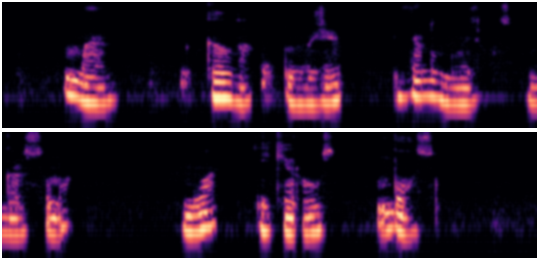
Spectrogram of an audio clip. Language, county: Lithuanian, Kaunas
